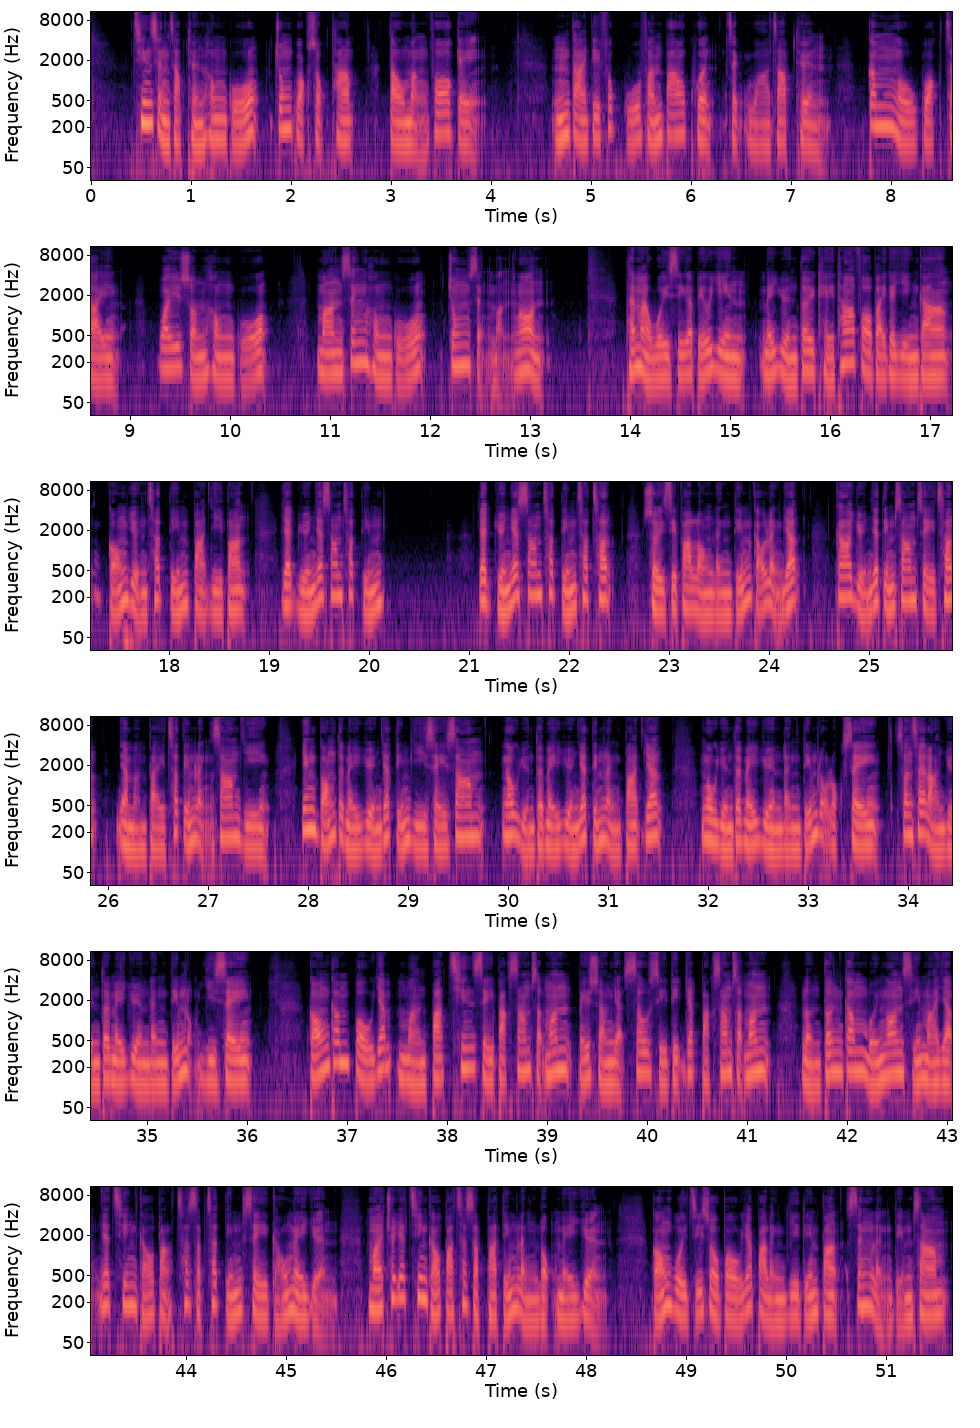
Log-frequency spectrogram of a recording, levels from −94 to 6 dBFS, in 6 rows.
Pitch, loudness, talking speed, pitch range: 130 Hz, -31 LUFS, 240 characters per minute, 120-165 Hz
